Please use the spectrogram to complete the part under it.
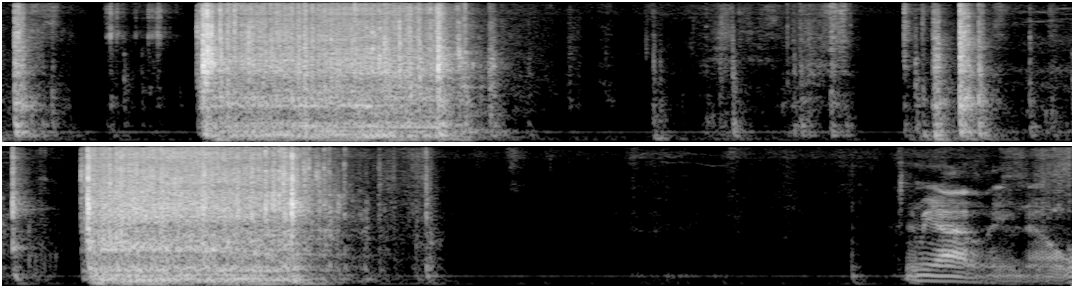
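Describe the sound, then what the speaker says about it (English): A kitchen appliance grinding potatoes roars in two loud bursts of about a second each, separated by quiet stretches with brief clatter and some talk. "We're grinding up some potatoes."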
